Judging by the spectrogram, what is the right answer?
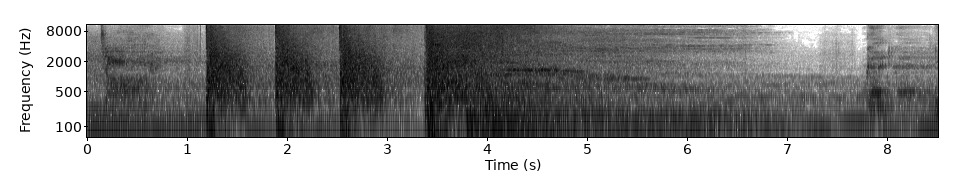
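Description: A gun fires in the video game Alan Wake Remastered: four loud, evenly spaced shots, the last one booming and trailing off into a long echoing rumble.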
